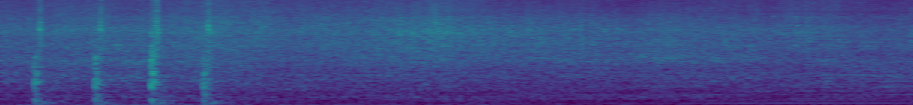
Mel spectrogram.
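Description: Four knocks on a door in quick succession, about a second and a half in all, over a steady hiss.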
